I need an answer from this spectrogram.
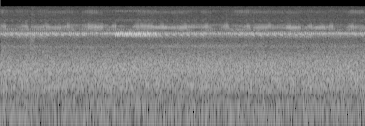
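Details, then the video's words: Night-time crickets form a continuous high-pitched drone, with a softer throbbing layer above. Midway through, one nearby cricket adds a single louder trill lasting about half a second. "Soothing Cricket Sounds"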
